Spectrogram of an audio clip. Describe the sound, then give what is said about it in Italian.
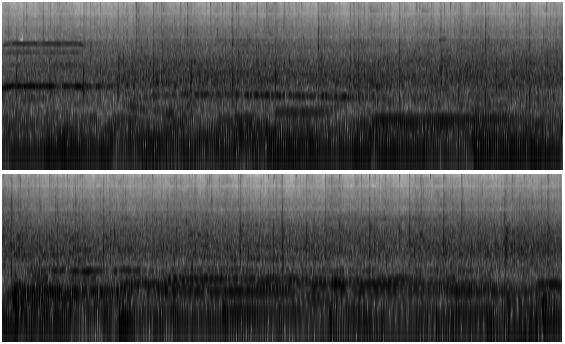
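A prayer assembly claps steadily and continuously for about eleven seconds in applause to the Holy Spirit, a dense, even patter of applause over sustained, droning keyboard chords that shift pitch partway through. “Un applauso allo Spirito Santo.”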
